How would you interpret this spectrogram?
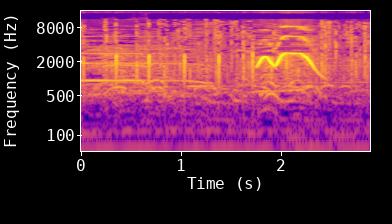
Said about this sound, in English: Let's give the band another round of applause. Come and do it. …. Come and do it.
